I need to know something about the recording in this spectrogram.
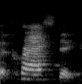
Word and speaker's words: ekphrastic: And I just learned something new, ekphrastic. How do you spell it though?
